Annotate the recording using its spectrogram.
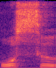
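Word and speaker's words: ус: 알파벳의 섰으니 발음을 하죠 그런데 5 발음 나고 져 씨는 ss 바로 만나니까 오스 가 됩니다 웃음 그래서 몽골에서 오수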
